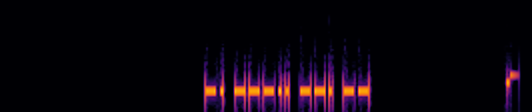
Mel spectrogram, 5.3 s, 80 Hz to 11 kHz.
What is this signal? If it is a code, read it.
Morse code, heard as a keyed tone, about 31 wpm, 700 Hz. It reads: N8GM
